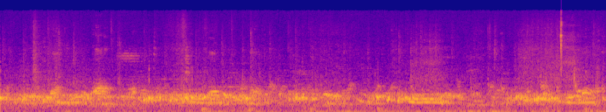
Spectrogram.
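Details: A pair of desi Bombai pigeons kept at a farm in Kashimpur, Gazipur, cooing in a small room: low, throaty, rolling coos repeated almost continuously, with faint rustling in the background.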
